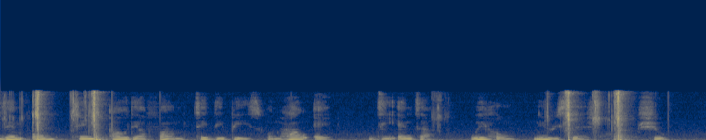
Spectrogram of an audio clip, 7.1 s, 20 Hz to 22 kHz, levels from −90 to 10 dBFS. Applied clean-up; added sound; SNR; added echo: none; Fire; 3 dB; reverberation time 0.2 s.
